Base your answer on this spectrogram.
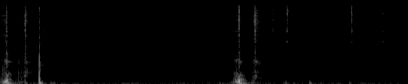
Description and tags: turning on a lamp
